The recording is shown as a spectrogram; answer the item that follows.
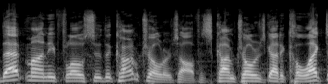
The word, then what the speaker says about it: comptroller: They don't even know how to pronounce the word comproller. Controller.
